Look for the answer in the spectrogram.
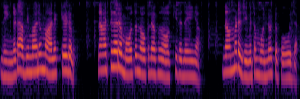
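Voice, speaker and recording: A woman plays a gentle, supportive mother in a homemade audio drama, speaking in a soothing, reasoning way. Her voice sits very high. Faint music runs underneath. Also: fast, natural voice. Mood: tender. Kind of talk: amateur audio drama dub.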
